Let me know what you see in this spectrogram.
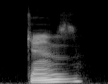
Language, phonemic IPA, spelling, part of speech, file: French, /kɛ̃z/, quinze, numeral, Fr-quinze.ogg
- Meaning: fifteen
